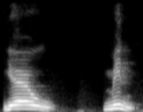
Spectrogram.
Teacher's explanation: واو ساکن سے پہلے زبر، حرف لین نرمی سے ہوگا ، یو نہیں پڑھنا، یو ایک مجہول غلطی ہے، یو من،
